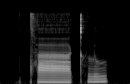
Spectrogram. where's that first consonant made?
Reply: tongue tip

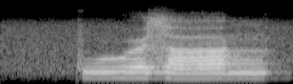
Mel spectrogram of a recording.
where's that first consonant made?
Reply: velum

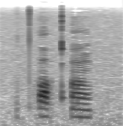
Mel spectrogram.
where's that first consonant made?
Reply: tongue tip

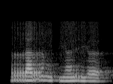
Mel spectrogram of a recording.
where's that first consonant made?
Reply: tongue tip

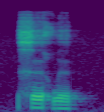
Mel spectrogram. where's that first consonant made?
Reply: velum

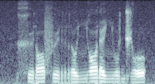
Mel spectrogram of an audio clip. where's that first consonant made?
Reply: velum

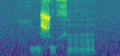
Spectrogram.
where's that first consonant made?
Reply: throat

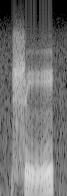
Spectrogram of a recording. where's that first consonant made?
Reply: retroflex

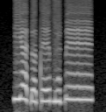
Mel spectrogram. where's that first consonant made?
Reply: palate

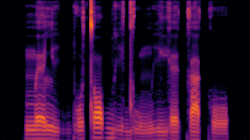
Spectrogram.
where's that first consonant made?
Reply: lips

